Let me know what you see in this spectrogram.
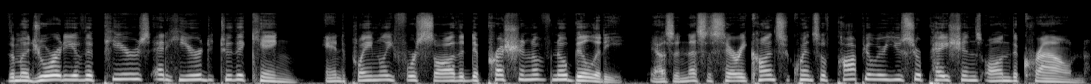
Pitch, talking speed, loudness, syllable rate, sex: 180 Hz, 145 wpm, -17 LUFS, 4.9 syllables/s, male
